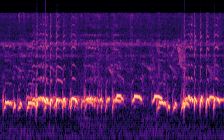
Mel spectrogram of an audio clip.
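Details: Zebra dove lure call for trapping, with quick trilled cooing notes strung together in short runs and brief pauses.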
